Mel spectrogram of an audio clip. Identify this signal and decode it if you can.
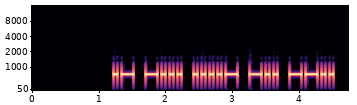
Morse code, heard as a keyed tone, about 21 wpm, 700 Hz. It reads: AB4DZ
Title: USA Call Signs - 5 Characters - 3x Character Spacing - 20wpm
